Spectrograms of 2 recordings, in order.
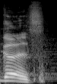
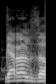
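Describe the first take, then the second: First: The vowel sounds like 'er' in 'girls'. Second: The vowel sounds like 'ar' in 'garls'. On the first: The speaker calls it right. "നല്ല pronunciation കഴിയുന്നതും correct ആയിരിക്കണം" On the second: The speaker calls it wrong. "പണ്ടത്തെയൊക്കെ പറയുന്ന പോലെ ഗേൾസിന് ഗറൾസ് എന്നും"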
